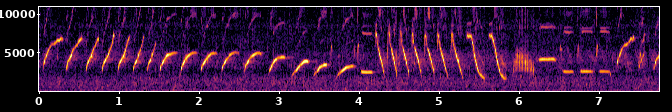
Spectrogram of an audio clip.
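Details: Canary song of evenly spaced rising whistles repeated roughly four times a second, then steep descending notes, a harsh burst and short flat tones.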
